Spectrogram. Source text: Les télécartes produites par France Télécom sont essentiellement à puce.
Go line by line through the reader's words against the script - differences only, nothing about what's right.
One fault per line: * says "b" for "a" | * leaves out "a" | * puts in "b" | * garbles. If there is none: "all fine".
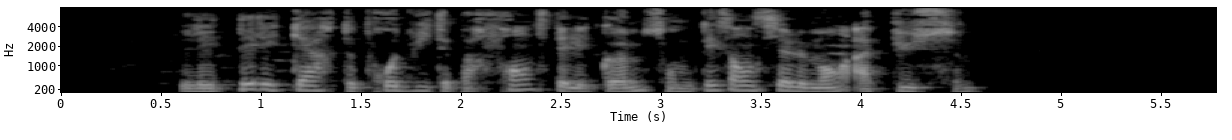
all fine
